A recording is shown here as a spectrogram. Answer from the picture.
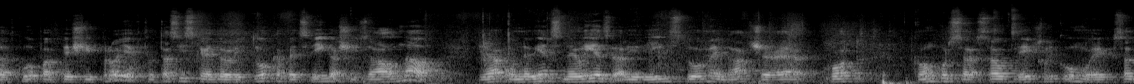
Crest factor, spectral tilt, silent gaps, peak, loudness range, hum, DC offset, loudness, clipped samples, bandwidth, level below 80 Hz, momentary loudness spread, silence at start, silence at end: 18 dB; -4.5 dB/octave; none; -12 dBFS; 3 LU; none; under 0.1%; -29 LUFS; under 0.1%; 17.5 kHz; -52 dBFS; 6 LU; 0 s; 0 s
